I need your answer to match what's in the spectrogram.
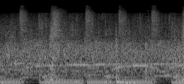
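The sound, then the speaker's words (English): A steady burst of applause, dense and fairly loud, with many hands clapping together in a continuous wash of sound and no voices over it. “I'm going to give myself a big round of applause.”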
